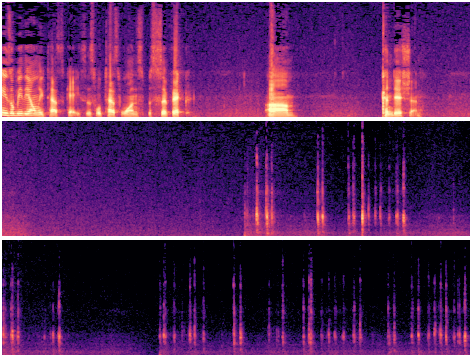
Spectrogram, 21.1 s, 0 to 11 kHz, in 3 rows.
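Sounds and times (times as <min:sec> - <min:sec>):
computer keyboard typing: 0:10.6 - 0:13.2, 0:14.0 - 0:15.0, 0:16.4 - 0:21.0.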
